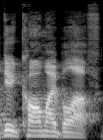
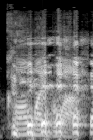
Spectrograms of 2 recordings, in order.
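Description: First: Said in the usual way. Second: Much higher, louder laughing dare; emphatic dare. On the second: Retold or imitated. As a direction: push the dare hard, half laughing. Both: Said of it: "I'm like".

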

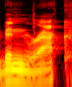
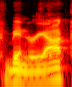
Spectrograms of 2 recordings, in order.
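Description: First: Benriach with a short 'rack' ending; two-syllable Benriach. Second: Benriach split into 'bin-ree-OCK'; three-syllable Benriach. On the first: Host checking the whisky name with co-host, Benriach as 'bin-rack'. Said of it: "did I say that right?". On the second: Host trying another version on co-host, Benriach as 'bin-ree-ock'. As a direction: say Benriach with 'ree-ock' at the end. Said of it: "people say it differently". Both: Shown as a demonstration.

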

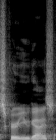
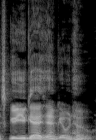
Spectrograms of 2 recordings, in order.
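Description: First: Said in the usual way. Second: Cartman impression. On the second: Arnold quitting on Washington, done as a bratty Cartman. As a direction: do a quick Cartman from South Park. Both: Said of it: "like Cartman".

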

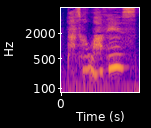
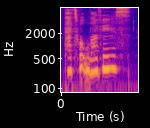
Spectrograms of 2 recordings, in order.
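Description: First: Slow whispered repeat, softer; awed whisper. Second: Said in the usual way. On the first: Real, not acted. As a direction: hush it in wonder.

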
